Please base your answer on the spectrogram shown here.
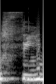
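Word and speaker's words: Seine: इसको सेन भी कुछ लोग पढ़ते हैं, सीन पढ़ते हैं, साइन पढ़ते हैं। ओके, तो आप को अगर आप स्पेलिंग्स को देख लीजिए तो सीन भी कह सकते हैं, इसको सेन कहते हैं और साइन भी कहते हैं।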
